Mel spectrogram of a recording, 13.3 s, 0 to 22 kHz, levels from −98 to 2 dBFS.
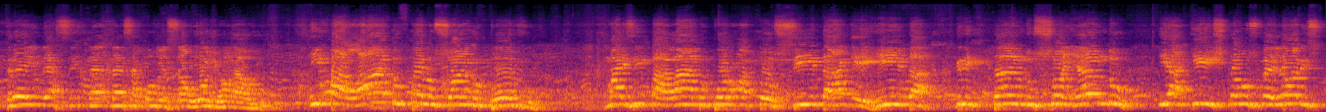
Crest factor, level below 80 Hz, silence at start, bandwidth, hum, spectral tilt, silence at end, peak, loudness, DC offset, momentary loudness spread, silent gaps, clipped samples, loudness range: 12 dB; -58 dBFS; 0 s; 11.5 kHz; none; -5.5 dB/octave; 0 s; -4 dBFS; -15 LUFS; under 0.1%; 6 LU; none; under 0.1%; 1 LU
